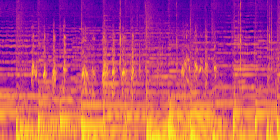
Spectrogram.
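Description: Continuous chicken clucking and squawking from the game Slime Rancher, repeated choppy calls over low background music, fairly quiet.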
